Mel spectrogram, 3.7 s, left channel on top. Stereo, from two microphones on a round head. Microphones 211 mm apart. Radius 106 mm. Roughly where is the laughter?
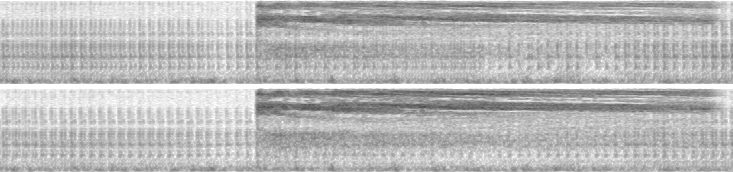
Right.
